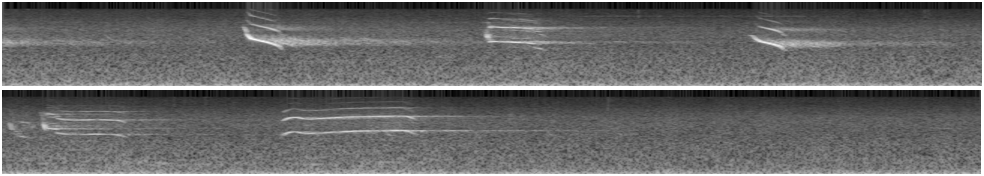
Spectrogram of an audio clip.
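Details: An osprey calls around Palm Beach, Florida: five clear, high whistled chirps, each sharply inflected, about a second apart, over a low steady rumble of wind or distant traffic.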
